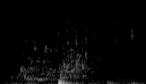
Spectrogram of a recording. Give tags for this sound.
Splash Water Water-sloshing

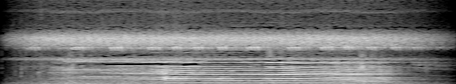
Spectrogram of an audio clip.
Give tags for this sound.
baskerville-hound cry frightening growling horror howl monster night red-deer roar scary werewolf wolf

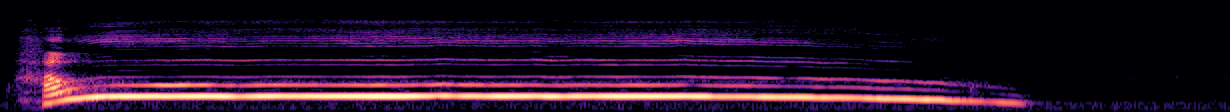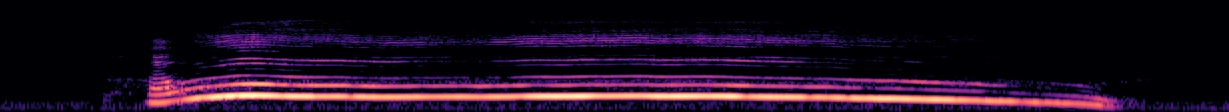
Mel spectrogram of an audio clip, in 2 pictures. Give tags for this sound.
coyote howl

